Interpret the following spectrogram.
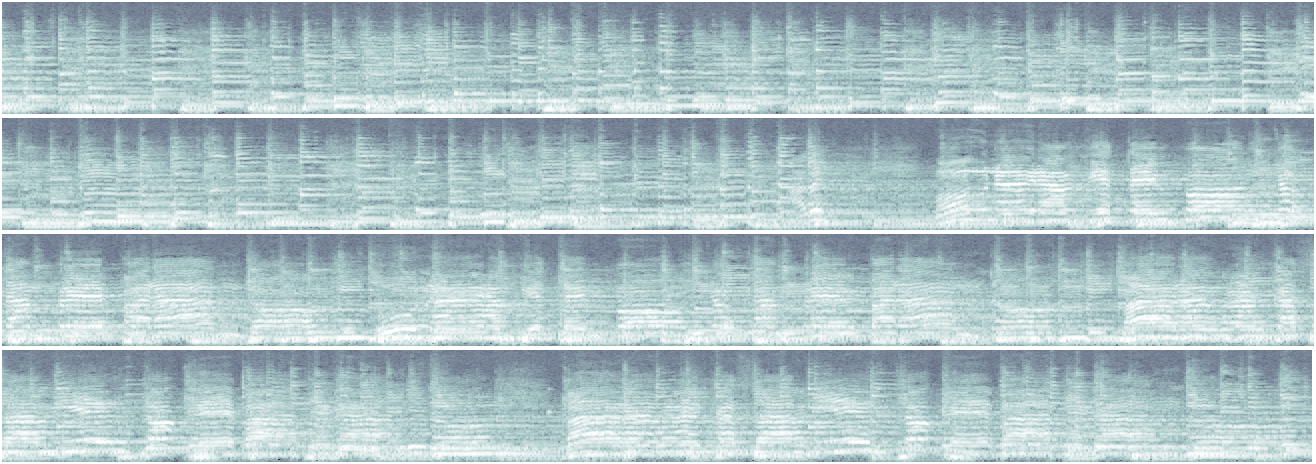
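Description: Cuyo folk music on two acoustic guitars playing a gato, with a steady strummed rhythm. About halfway in, a louder two-part melody comes in and carries on to the end.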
